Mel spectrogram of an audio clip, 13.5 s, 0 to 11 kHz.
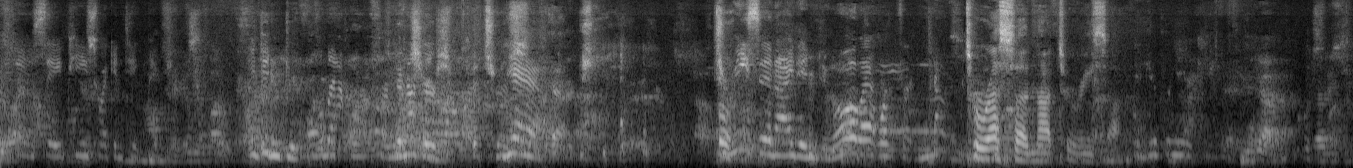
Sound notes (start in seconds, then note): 5.4 laughs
